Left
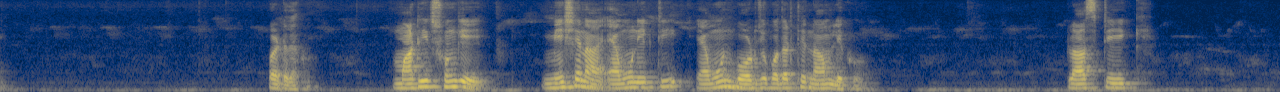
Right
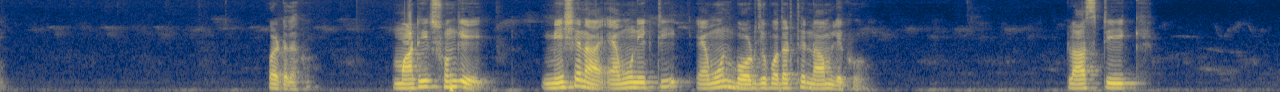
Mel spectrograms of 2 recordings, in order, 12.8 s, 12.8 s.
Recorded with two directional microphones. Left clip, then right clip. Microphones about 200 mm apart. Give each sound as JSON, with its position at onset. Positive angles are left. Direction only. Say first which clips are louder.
{"t": 2.6, "sound": "speech", "louder": "right 7 dB", "side_deg": -50}
{"t": 10.7, "sound": "speech", "louder": "right 6 dB", "side_deg": -50}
